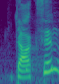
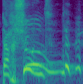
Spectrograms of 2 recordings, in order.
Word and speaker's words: Dachshund: ear it is Dachshund.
